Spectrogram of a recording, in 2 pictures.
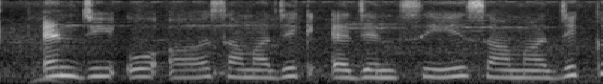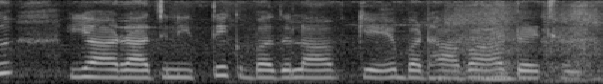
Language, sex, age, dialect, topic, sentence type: Maithili, female, 18-24, Eastern / Thethi, banking, statement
